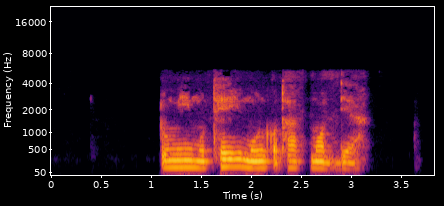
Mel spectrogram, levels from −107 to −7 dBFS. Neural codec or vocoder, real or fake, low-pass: none; real; 5.4 kHz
